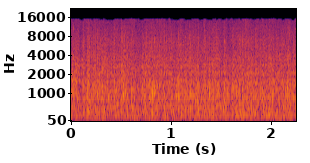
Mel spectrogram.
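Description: Steady rain falls close by during a fishing trip for predatory fish, a dense, even hiss of drops with no pauses and no voices.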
